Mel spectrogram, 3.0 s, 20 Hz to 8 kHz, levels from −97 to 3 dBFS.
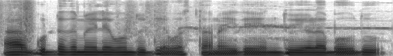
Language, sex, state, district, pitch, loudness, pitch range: Kannada, male, Karnataka, Koppal, 115 Hz, -14 LUFS, 110-125 Hz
